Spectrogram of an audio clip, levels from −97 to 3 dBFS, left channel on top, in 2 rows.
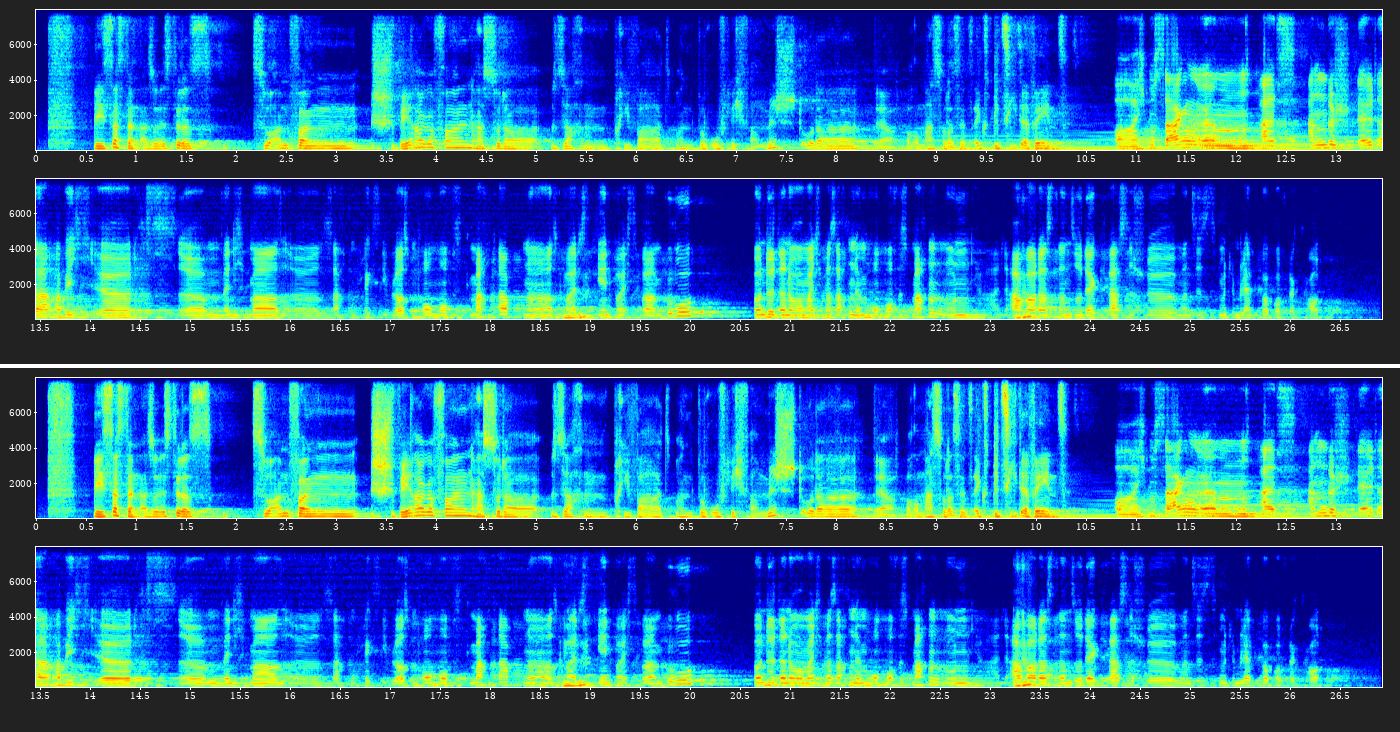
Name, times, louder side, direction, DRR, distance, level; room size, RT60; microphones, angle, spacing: voice 1, 0.1-1.7 2.2-10.3 18.7-19.0 23.2-23.4, right 3 dB, 65° right, 0.8 m, -26 dB
sound 1, 7.9-12.9, right 1 dB, 40° left, 3.0 m, -37 dB
voice 2, 10.8-16.5 16.9-20.1 20.6-26.3, equal, 25° left, 1.9 m, -28 dB
sound 2, 11.3-17.9, left 3 dB, 20° right, 2.5 m, -41 dB
26.5 x 24.5 x 8.4 m
head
